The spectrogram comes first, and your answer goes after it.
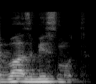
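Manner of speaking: ordinary talk, nothing marked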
